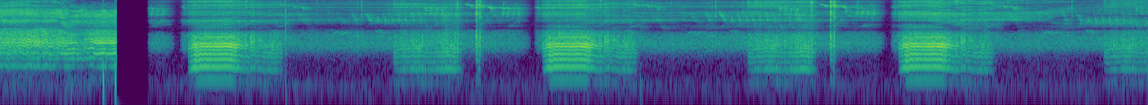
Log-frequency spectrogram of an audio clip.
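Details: American bumblebee (Bombus pensylvanicus) pollinating Salvia clevelandii gives low, droning buzzes in bursts of a second or two, returning every few seconds.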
